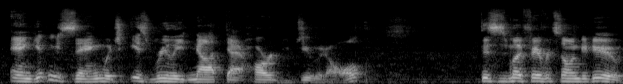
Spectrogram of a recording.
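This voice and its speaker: Middle-aged guy w a big booming baritone, rambly and excited about music, jokes on himself. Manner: rambling, enthusiastic, self-deprecating. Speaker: music channel host. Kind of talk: casual chatty video blog.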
